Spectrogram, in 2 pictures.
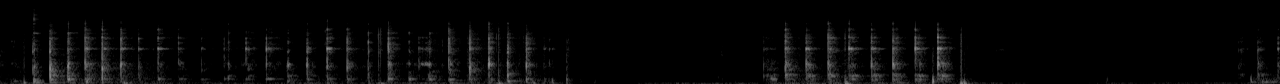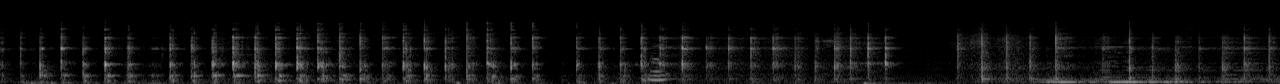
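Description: Dalgona coffee mixture is whisked by hand in a bowl until foamy, a fast, steady clatter of rapid strokes running in long bursts with brief pauses, close and loud with no talking.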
